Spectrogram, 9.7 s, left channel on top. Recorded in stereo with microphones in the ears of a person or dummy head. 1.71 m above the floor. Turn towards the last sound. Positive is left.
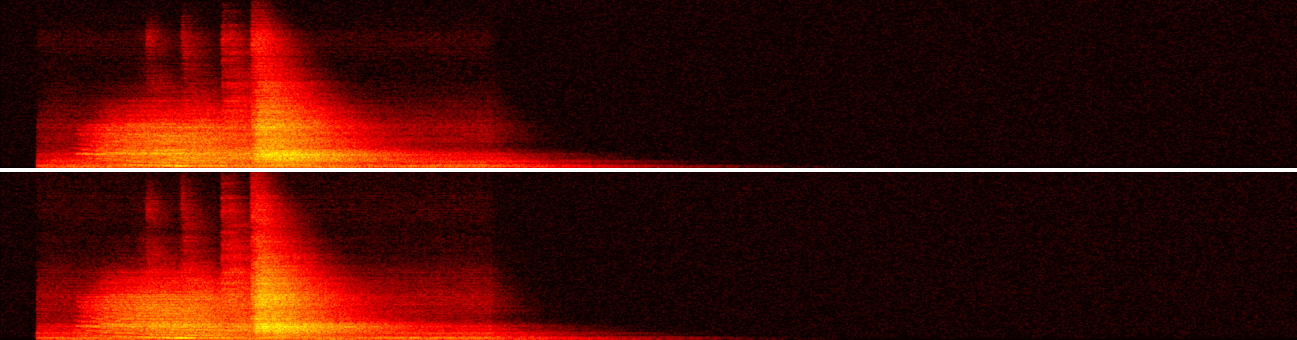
turn(degrees=-25)  # may be behind; listen again after turning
